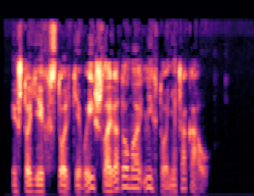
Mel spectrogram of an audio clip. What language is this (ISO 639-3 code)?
bel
